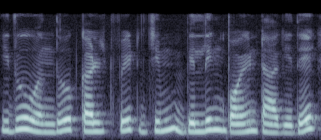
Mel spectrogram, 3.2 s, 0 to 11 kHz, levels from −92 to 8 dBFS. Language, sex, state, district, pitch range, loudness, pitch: Kannada, female, Karnataka, Bangalore, 205-250 Hz, -16 LUFS, 225 Hz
